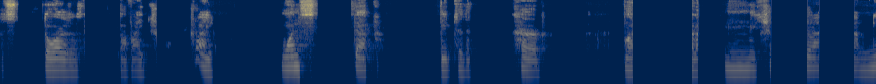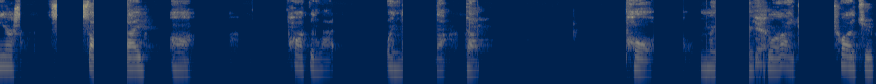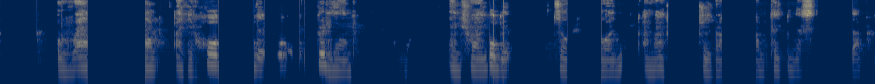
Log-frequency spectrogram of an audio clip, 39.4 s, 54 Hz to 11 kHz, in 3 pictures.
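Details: Adult male with aphasia after two strokes in November 2017; short-term memory problems, right-sided weakness, unusable numb right hand, ten seizures since; aphasia after stroke.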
